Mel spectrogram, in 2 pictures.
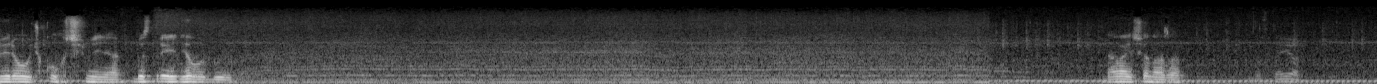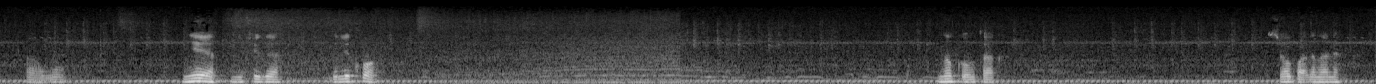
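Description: A heavy truck engine rumbles and labours steadily.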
